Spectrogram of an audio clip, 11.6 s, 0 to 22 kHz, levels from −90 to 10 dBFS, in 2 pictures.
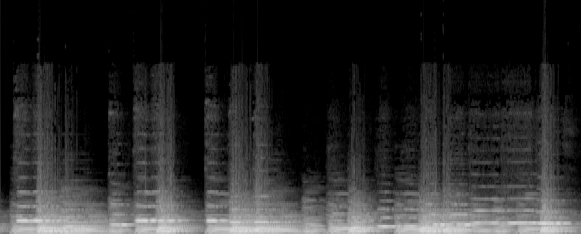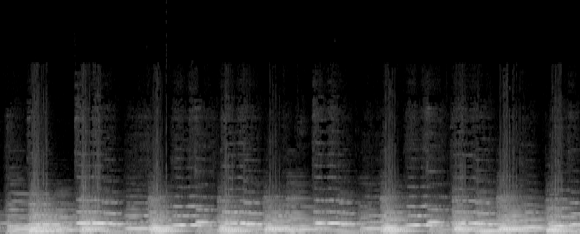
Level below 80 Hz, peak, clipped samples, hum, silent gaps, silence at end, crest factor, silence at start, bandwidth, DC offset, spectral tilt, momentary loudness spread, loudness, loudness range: -44 dBFS; 0 dBFS; under 0.1%; none; none; 0 s; 12 dB; 0 s; 8.4 kHz; under 0.1%; -8 dB/octave; 7 LU; -11 LUFS; 2 LU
